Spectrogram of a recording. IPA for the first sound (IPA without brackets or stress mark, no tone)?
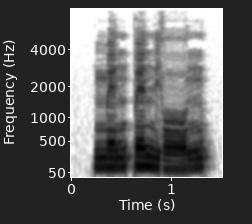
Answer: m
